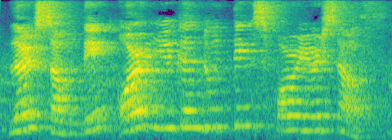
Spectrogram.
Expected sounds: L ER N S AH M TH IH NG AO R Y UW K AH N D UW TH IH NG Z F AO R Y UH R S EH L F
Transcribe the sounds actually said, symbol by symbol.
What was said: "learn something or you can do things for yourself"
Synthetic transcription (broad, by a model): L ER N S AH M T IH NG AO R Y UW K AH N D UW T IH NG S F AO R Y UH R S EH L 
